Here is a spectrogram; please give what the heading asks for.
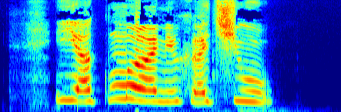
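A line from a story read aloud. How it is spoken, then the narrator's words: Girl sobbing loudly. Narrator (Russian): белугой рыдала девчонка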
